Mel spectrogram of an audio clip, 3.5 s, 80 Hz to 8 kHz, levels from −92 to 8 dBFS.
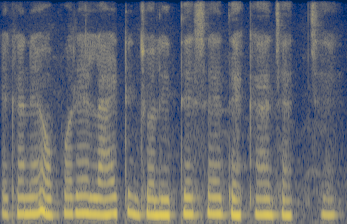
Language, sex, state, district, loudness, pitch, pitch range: Bengali, female, Assam, Hailakandi, -13 LUFS, 210 Hz, 205-220 Hz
